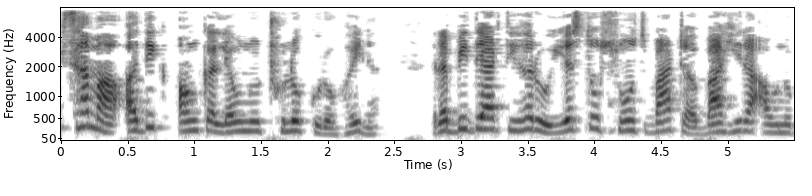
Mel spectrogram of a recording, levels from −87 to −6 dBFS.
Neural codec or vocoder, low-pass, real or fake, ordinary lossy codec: none; 7.2 kHz; real; none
